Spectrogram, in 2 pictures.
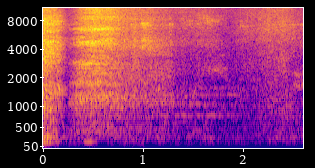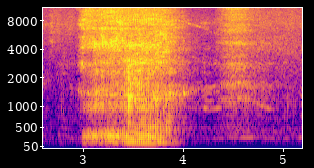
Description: Man is snoring uncontrollably. Enjoy :)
